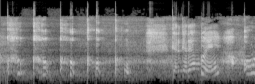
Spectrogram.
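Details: About seven short, sharp coughing bursts in quick succession, followed by squeaky gliding vocal sounds: repeated coughing that the person blames on haze.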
